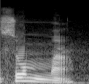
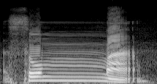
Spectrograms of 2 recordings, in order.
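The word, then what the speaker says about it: ثم: dibaca dengan Sin ya Jangan dibaca dengan Summa tapi dia tumma pakai ta bukan pakai Sin ya pakai Sa bukan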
